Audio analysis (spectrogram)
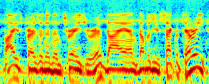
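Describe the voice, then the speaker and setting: A man's voice: fairly low pitch, lively intonation, moderate pace. An American man working as a 1950s radio disc jockey, reading out listener dedications. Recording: noisy, tinny vintage radio broadcast recording.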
